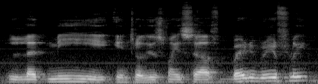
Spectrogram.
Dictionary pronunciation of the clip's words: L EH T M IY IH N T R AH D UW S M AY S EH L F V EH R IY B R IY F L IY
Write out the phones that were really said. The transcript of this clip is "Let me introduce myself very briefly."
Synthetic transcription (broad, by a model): L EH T M IY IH N T R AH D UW S M AY S EH L F V EH R IY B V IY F L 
